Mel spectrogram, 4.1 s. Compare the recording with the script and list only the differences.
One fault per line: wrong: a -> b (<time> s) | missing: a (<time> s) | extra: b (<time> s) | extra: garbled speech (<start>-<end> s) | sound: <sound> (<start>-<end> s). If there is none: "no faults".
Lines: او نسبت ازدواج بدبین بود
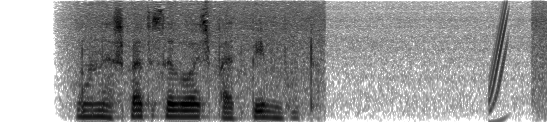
sound: chirp (3.7-3.8 s)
